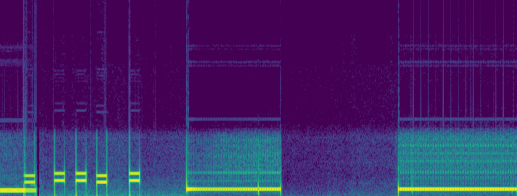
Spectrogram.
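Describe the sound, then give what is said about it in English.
A quick run of five touch-tone beeps as a woman's phone number is dialed, followed by long, steady electronic ringing tones separated by a pause. Clear, with no voices. “I'm going to dial her phone number right now and see if we can get her on the phone and find out why.”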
